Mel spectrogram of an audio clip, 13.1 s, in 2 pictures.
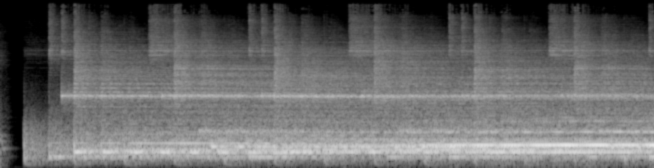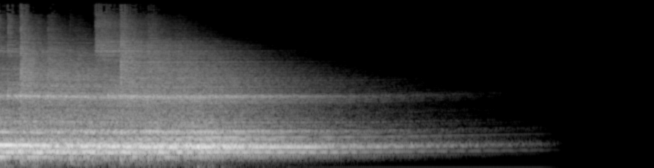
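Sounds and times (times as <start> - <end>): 
reverb effect: 0.5 - 10.8.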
